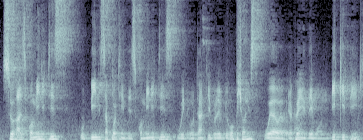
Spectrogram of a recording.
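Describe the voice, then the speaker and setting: A man's voice: medium pitch, noisy background. Man in an echoey hall. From Uganda. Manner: earnest, with halting restarts. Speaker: audience participant. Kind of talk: spoken contribution at a panel. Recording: echoey hall with faint ambience.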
